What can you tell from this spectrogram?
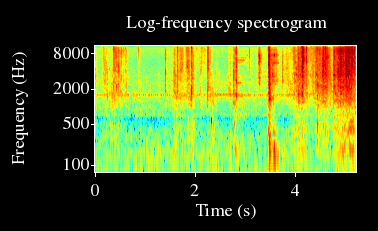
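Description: Plastic packaging crinkling and crackling as parts are unwrapped, with small clicks and knocks; the crackling gets denser and louder about three and a half seconds in.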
